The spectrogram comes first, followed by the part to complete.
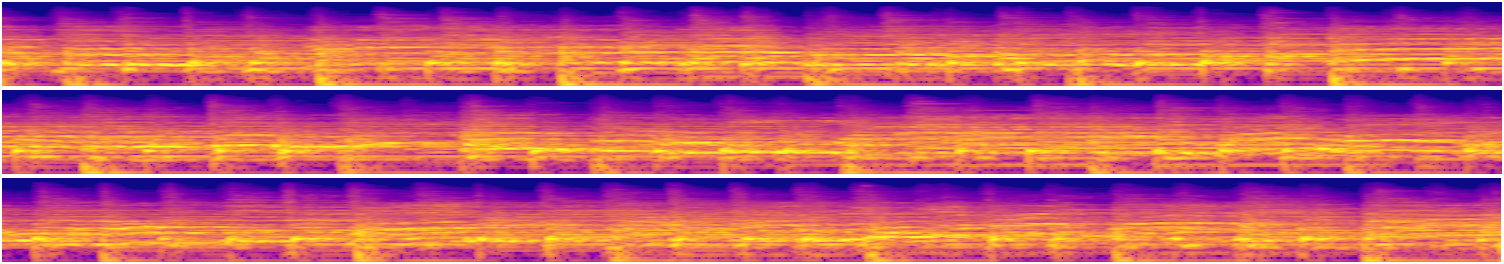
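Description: A small group playing a song live: a woman sings over strummed acoustic guitar and a steady beat.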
